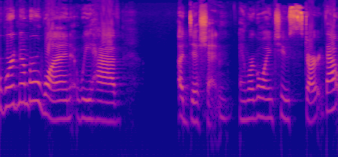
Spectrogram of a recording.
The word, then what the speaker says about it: addition: and make sure that you will link it to that second syllable that's going to be stressed the stressed syllable is louder longer and higher in pitch addition addition next we have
